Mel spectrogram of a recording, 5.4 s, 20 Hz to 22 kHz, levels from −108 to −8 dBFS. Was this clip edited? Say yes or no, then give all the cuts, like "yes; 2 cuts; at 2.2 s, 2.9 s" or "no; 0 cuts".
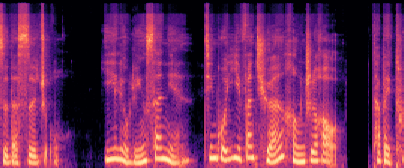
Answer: yes; 2 cuts; at 1.2 s, 2.6 s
